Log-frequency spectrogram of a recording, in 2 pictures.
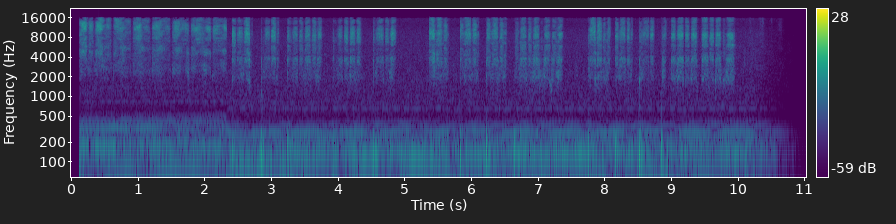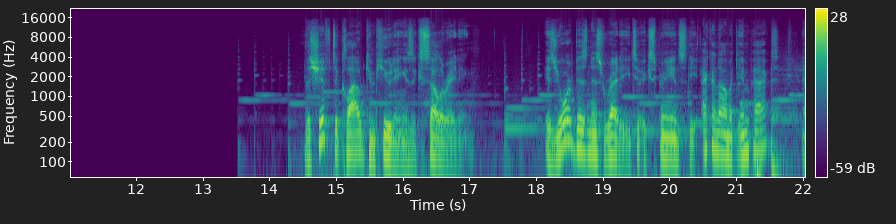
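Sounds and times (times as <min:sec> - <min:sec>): marker scratching on paper: 0:00.2 - 0:10.0.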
